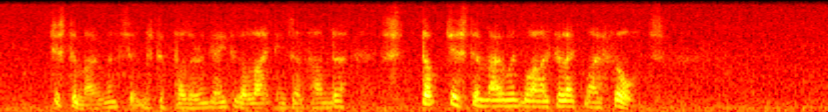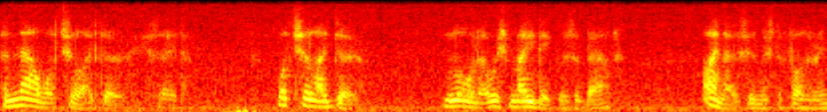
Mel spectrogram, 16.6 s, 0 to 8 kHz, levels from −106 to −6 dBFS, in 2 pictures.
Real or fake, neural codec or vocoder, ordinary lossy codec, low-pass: real; none; Opus, 16 kbps; 7.2 kHz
